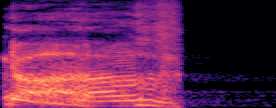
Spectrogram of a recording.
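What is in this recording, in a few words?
Hurt Heavy, Brazilian Portuguese; VO; bloom minigame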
